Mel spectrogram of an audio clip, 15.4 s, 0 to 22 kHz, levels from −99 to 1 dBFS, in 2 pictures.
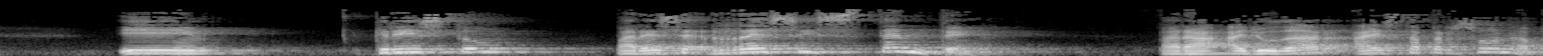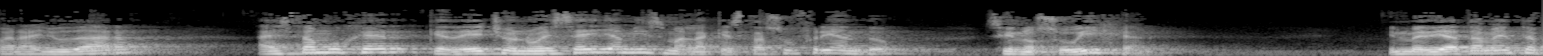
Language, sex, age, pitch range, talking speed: Spanish, male, 40-59, 140-205 Hz, 115 wpm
